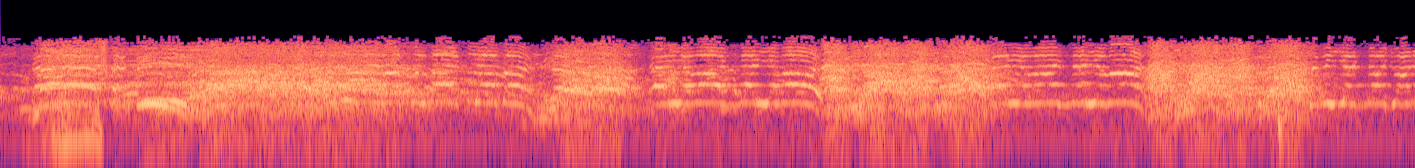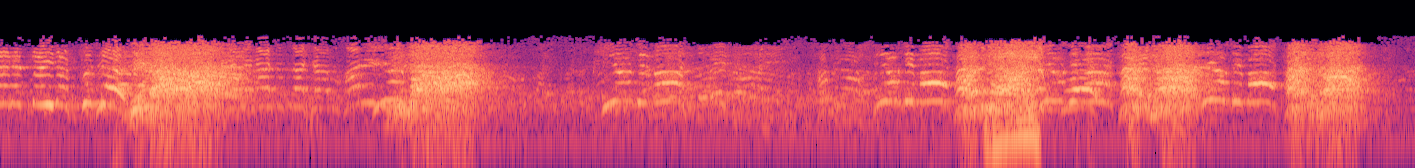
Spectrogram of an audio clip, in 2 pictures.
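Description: A large crowd shouts slogans in loud, rhythmic bursts, voices rising together in repeated chant-like waves with brief dips between them, sustained for the whole stretch.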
